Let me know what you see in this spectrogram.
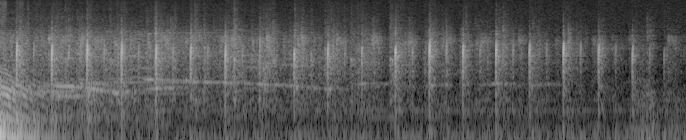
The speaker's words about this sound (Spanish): Dele palmas a Dios si lo sienten esta hora.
